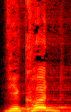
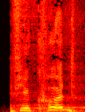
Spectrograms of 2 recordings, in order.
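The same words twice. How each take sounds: The two takes are said the same way.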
